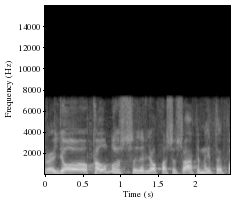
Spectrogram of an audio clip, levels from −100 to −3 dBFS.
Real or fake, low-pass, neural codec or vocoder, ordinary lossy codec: fake; 7.2 kHz; codec, 16 kHz, 2 kbps, X-Codec, HuBERT features, trained on balanced general audio; MP3, 96 kbps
